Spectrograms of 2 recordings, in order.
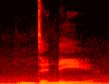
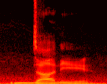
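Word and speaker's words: D'ni: So I'm just gonna say D''Ni looks like it should be pronounced Denis. Denis. With very little in between the D and the N, because there's an apostrophe there. You shouldn't actually have a vowel sound almost at all. Denis, Denis, like that. Not Dunny, not with the emphasis on the apostrophated, apostrophosed syllable.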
